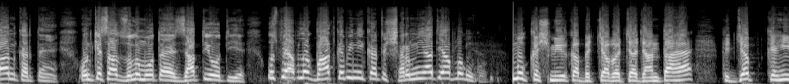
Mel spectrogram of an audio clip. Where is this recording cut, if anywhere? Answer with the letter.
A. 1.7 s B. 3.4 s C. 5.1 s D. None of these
C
